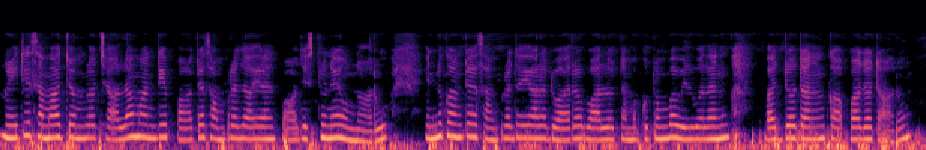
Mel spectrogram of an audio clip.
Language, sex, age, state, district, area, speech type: Telugu, female, 18-30, Telangana, Komaram Bheem, urban, spontaneous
